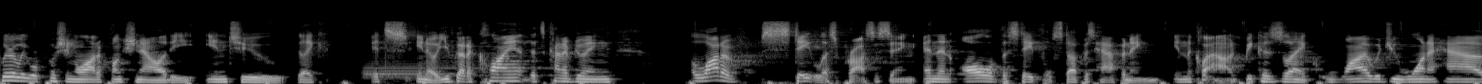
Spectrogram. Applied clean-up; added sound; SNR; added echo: classical method Wiener filter.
